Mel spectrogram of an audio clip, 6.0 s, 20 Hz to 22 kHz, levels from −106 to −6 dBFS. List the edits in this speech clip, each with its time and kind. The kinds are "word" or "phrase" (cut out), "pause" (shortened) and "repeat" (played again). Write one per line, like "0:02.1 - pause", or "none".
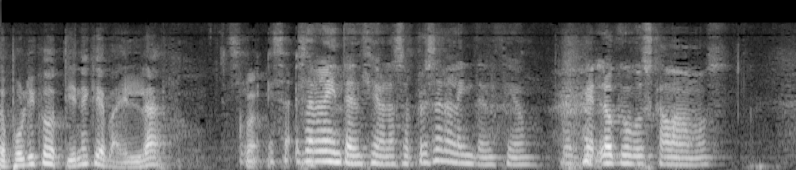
none

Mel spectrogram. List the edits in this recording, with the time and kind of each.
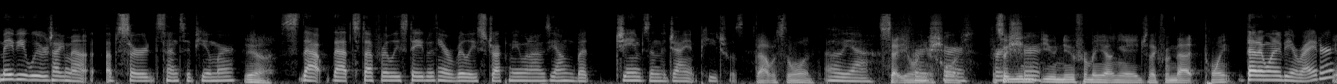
0:04.4 - word
0:07.4 - word

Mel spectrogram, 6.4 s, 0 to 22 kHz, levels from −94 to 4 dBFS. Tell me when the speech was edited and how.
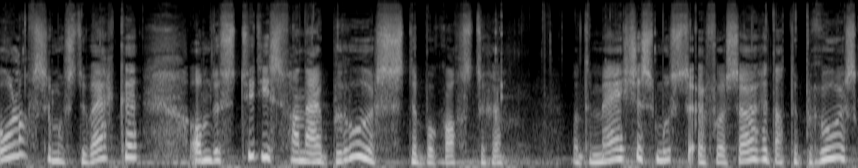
none

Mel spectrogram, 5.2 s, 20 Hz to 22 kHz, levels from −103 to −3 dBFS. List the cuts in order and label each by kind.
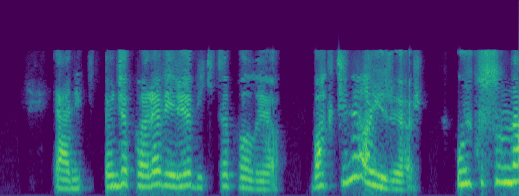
none

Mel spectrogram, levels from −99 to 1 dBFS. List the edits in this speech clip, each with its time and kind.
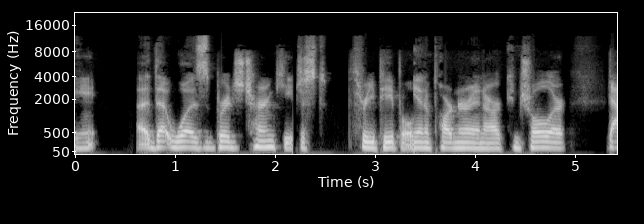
0:02.2 - phrase
0:03.4 - word

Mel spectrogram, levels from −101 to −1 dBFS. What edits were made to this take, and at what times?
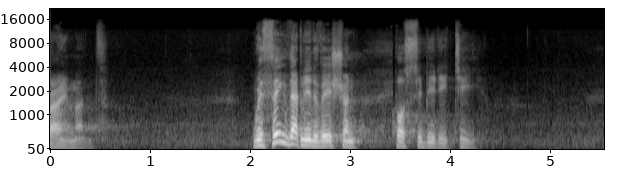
0:02.5 - word
0:03.4 - phrase

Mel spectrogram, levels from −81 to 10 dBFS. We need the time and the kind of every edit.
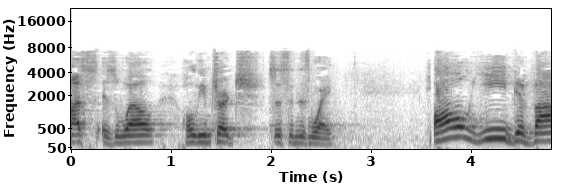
0:01.4 - word
0:02.0 - word
0:02.4 - word
0:03.6 - word

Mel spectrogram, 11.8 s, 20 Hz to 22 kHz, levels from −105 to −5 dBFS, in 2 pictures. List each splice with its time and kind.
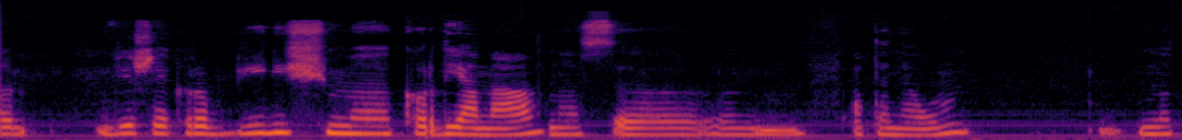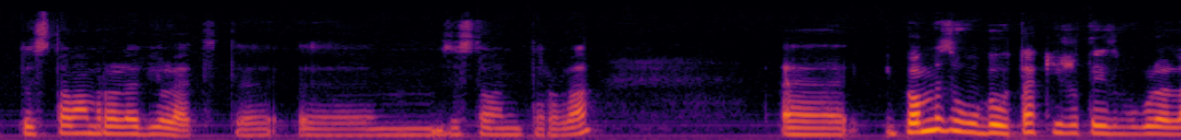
0:02.7 - word
0:05.9 - pause
0:08.5 - word
0:10.2 - pause

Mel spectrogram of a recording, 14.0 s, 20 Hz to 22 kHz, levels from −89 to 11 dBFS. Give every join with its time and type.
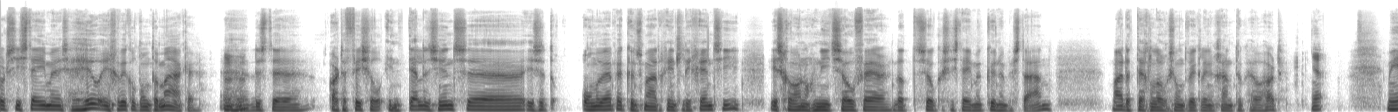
0:07.6 - pause

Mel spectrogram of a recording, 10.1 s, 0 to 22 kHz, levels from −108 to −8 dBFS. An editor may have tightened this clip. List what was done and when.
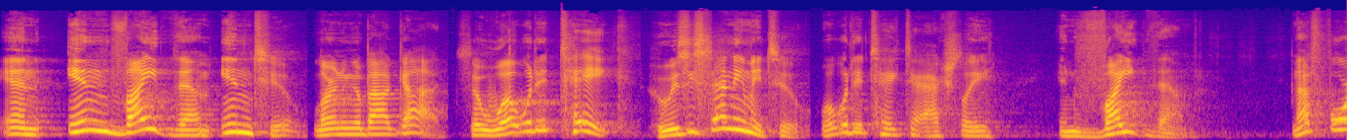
0:02.3 - pause
0:03.4 - pause
0:04.8 - pause
0:06.1 - pause

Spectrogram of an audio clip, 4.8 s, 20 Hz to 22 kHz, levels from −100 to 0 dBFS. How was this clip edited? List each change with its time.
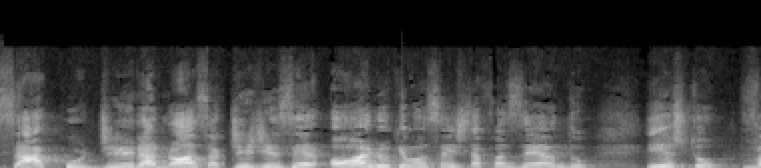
0:01.4 - word

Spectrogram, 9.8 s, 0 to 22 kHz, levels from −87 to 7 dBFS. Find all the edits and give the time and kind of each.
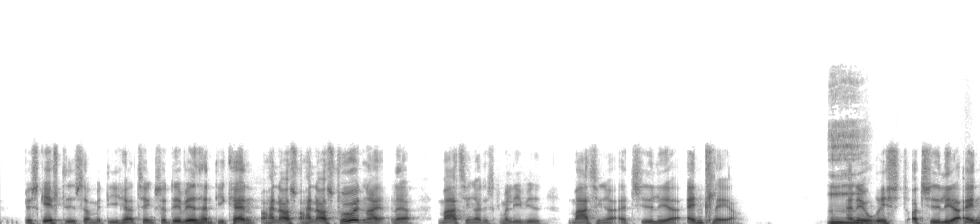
0:03.0 - repeat
0:03.9 - word

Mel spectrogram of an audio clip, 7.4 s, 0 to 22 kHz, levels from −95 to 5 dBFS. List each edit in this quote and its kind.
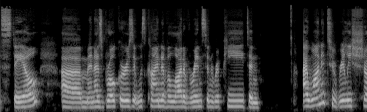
none

